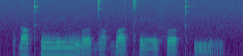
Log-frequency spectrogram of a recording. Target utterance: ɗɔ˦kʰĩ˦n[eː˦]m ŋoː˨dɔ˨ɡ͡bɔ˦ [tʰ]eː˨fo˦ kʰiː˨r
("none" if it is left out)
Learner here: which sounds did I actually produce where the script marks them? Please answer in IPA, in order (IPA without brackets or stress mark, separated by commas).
iː˦, tʰ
